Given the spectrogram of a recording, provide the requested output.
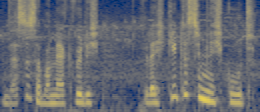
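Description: A woman voicing a touchy young female animal in a children's story who sulks easily, talking quickly. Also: medium pitch, very animated, dark tone. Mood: peevish.

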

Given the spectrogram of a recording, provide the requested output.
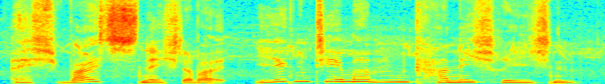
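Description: A woman's voice: high voice, animated, fairly quick, mellow, pitched above the performer's own voice. A woman voicing a sensible, friendly young female dog in a children's story, explaining things patiently.

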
